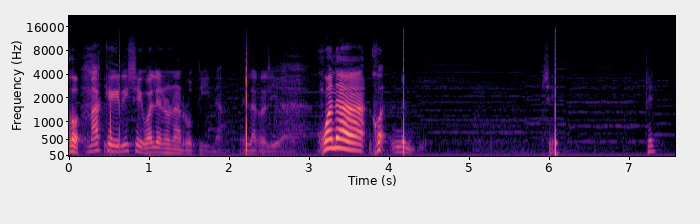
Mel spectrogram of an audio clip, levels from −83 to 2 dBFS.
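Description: Loud pops occur at 0.51 to 0.65 s (a quick double), 2.21 to 2.23 s, 4.18 to 4.20 s and 6.07 to 6.09 s, peaking roughly 10 to 25 dB above the audio, which continues beneath them. They are likely voltage spikes from static, switching or a driver glitch.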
